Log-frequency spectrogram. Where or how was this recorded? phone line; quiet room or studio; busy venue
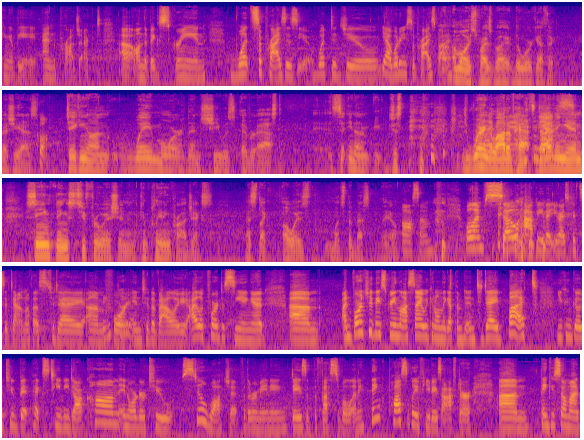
busy venue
